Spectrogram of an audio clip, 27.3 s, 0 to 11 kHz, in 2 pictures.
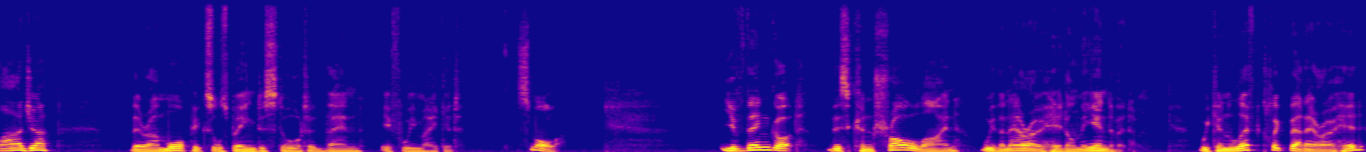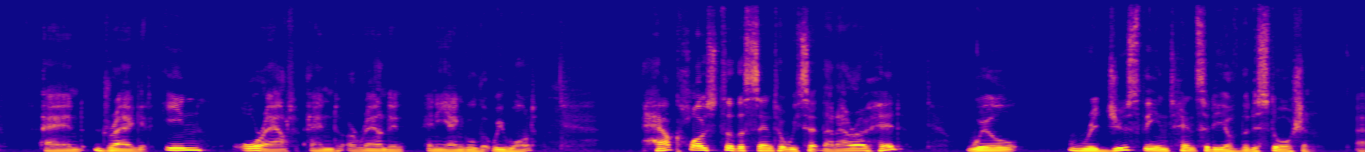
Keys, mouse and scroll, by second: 4.0-5.3 drag, 13.0-23.7 drag, 27.2-27.3 drag.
